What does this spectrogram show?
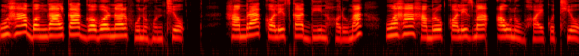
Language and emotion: Nepali, neutral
